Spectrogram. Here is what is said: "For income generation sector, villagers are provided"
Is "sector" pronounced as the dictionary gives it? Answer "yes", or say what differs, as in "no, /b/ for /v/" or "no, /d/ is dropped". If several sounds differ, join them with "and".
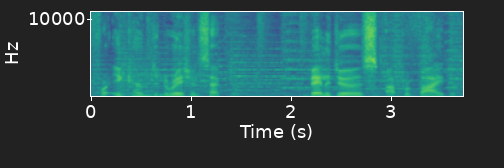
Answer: yes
